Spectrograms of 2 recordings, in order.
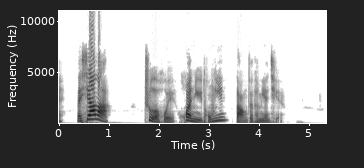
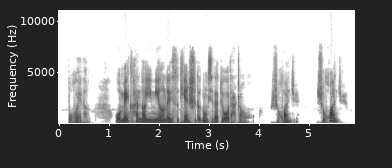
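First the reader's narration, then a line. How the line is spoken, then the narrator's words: Mumbling. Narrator (Chinese): 颜回喃喃念着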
